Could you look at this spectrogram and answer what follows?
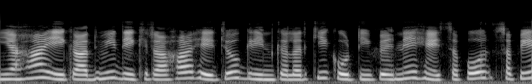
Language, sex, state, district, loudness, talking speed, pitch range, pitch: Hindi, female, Chandigarh, Chandigarh, -15 LUFS, 170 wpm, 225-275 Hz, 240 Hz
